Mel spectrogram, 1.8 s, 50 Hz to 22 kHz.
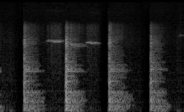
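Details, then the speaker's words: Old-model Honda City, right front wheel lifted and rocked sideways: sharp dull clunks about one every 0.6 seconds with a shaking feel, play mostly sideways rather than up-down; worn lower ball joint causing a knock over bumps. "Play ചെയ്യുമ്പോൾ ഇത്രയും നല്ല രീതിയിൽ wheel കിടന്ന് കുടയുന്ന പോലുള്ള feel ഉണ്ട് അതുപോലെതന്നെ sound നമുക്ക് കേൾക്കാനായിട്ട്"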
